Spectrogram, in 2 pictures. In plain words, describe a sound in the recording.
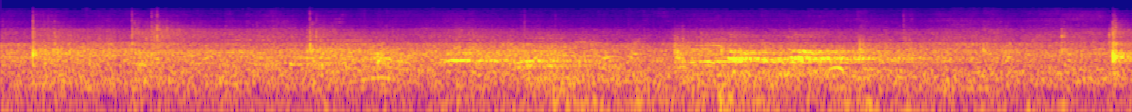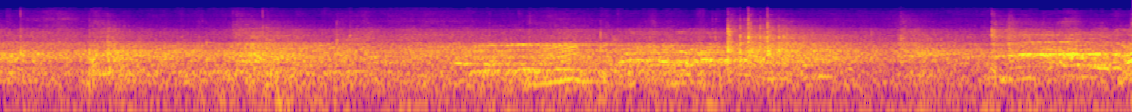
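Skates scrape and hiss across the ice in a large echoing arena.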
